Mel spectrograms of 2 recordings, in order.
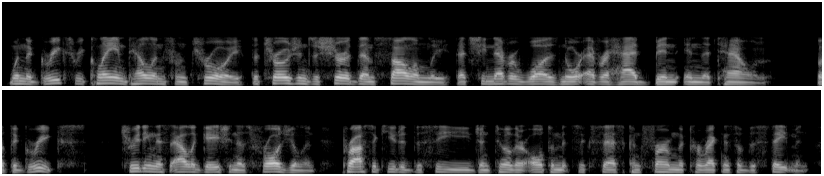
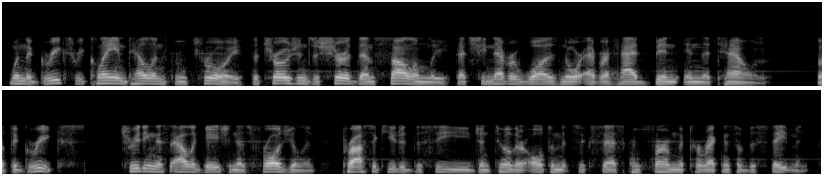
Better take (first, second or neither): first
